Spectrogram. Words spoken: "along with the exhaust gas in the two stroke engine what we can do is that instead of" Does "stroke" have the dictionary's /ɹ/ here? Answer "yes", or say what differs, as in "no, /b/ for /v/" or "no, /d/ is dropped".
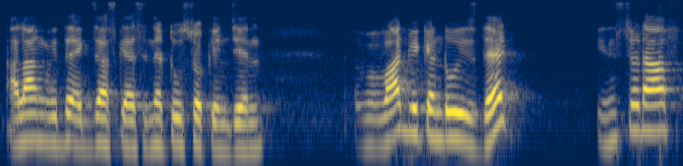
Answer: no, /ɹ/ is dropped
